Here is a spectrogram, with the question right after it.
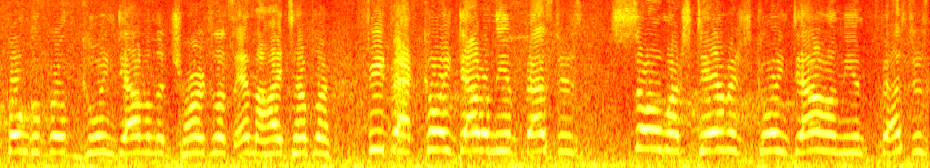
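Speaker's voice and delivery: high, loud, fast play-by-play hype; really excited. Real, not acted. Tired caster rallying the viewers for the final battle, roaring excitedly. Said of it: "put one last burst of energy into getting really excited".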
